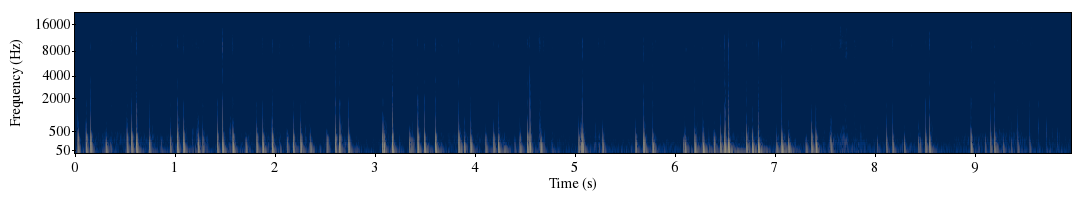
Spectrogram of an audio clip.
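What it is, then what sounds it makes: Cork coaster. A small, thin, solid toast-shaped cork coaster, held edge-on, is tapped and scratched with long fingernails. It gives dull, low, muffled taps that stop almost instantly, arriving in quick irregular clusters with brief pauses, plus faint soft scratching between them.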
